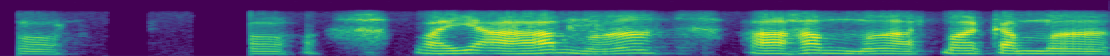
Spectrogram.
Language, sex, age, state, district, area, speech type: Sanskrit, male, 60+, Karnataka, Bangalore Urban, urban, conversation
